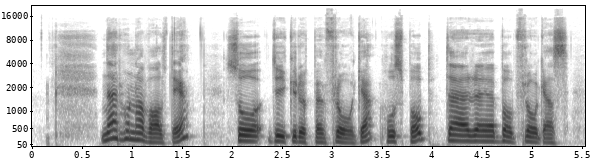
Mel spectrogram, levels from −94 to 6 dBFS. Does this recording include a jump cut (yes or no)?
no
